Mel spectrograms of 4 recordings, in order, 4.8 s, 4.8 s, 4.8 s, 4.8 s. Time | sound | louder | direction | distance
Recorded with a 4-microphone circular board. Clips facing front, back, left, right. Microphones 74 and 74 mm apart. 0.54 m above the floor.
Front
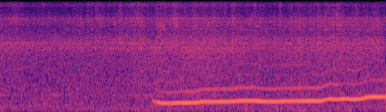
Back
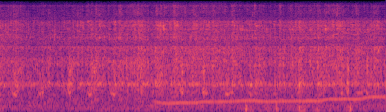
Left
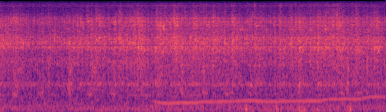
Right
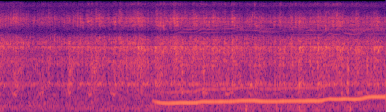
0.0 | a lawn mower | back 10 dB, right 3 dB | 160° right | ?
1.9 | singing | back 1 dB, right 6 dB | 60° right | ?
